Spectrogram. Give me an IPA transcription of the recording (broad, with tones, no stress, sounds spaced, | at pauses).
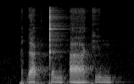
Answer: ɗ a˨˩ k̚ t̪ ə˨˩˨ ŋ ʔ aː˨˩˨ k i˨˩ m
